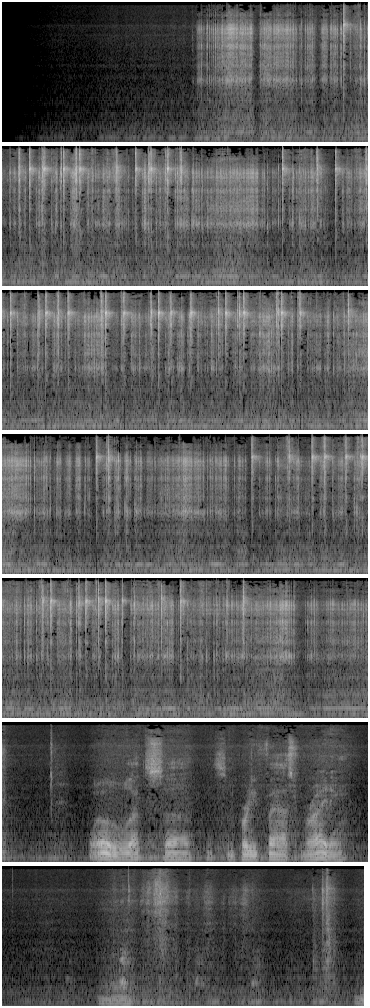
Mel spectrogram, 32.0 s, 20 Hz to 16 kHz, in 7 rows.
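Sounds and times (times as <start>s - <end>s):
mechanism clicking and ticking: 2.4s - 23.0s.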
